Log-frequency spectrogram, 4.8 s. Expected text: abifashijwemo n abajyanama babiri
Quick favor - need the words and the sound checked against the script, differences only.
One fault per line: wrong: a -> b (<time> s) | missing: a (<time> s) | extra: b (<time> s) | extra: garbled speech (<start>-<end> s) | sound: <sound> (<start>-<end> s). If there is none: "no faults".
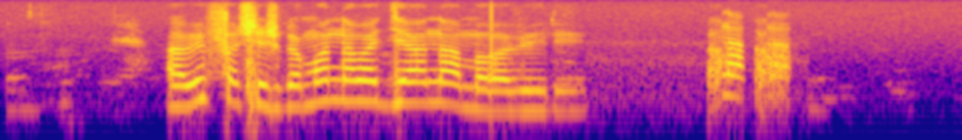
sound: laugh (3.5-4.0 s)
